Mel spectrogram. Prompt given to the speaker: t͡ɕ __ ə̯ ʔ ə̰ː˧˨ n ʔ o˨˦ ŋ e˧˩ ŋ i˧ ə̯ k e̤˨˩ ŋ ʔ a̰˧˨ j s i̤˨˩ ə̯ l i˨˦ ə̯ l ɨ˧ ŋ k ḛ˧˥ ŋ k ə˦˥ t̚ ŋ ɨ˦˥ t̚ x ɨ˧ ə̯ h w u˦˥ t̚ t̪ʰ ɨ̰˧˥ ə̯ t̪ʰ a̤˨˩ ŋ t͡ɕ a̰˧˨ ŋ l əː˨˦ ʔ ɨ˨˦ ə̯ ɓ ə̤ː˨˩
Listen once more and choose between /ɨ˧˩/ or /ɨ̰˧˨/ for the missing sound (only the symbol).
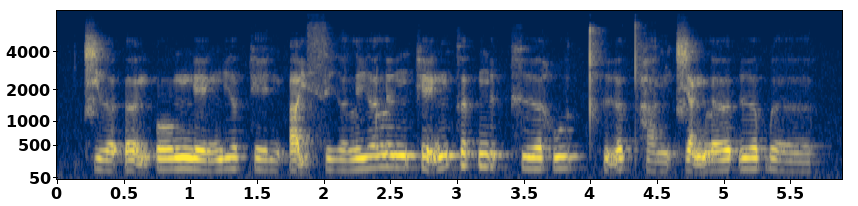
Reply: ɨ˧˩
